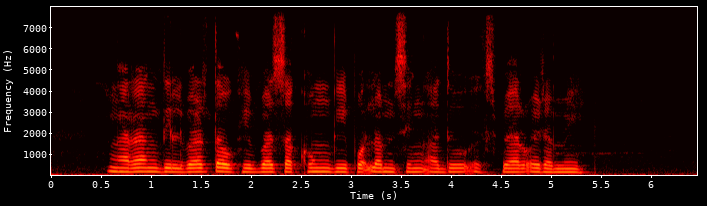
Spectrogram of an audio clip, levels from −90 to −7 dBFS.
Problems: background sounds at intervals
